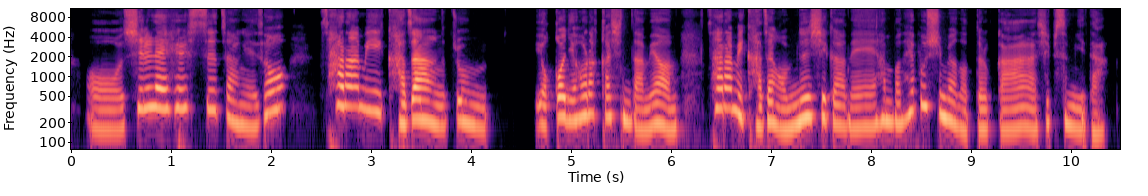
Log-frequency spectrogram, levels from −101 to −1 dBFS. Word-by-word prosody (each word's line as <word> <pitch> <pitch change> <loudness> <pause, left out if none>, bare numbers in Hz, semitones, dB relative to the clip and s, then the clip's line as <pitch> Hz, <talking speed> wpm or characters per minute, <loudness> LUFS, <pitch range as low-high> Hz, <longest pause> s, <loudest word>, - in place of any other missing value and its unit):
어 155 -1 -6
실내 330 - +4
헬스장에서 310 - -2 0.3
사람이 345 -5 +2
가장 210 -2 +4
좀 190 -4 -2 0.5
여건이 220 +6 +3
허락하신다면 220 -9 -1 0.3
'사람이 330 -5 +2
가장 190 -2 -2
없는 190 +9 +4
시간에 185 -8 -3
한번 210 +1 -1
해 285 - +1
보시면 265 - +1
어떨까.' 160 +1 -4
싶습니다. 165 -6 -6
210 Hz, 265 characters per minute, -24 LUFS, 175-280 Hz, 0.5 s, 실내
